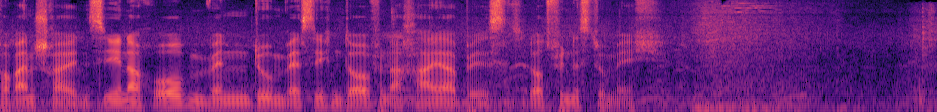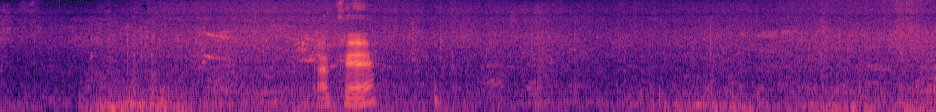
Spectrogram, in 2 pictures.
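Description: Water washes against the hull of a sailing ship.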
